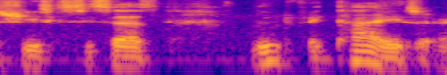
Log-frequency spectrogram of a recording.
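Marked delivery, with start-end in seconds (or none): 1.3-2.2 sugary, fond, sweet ring announcer voice. Imitating how a woman announces people's names, imitating sweet name announcement. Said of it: "Like she says that all sweet".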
